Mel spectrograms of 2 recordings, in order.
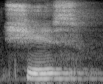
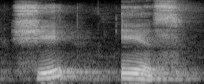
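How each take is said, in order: First: One joined word, without the vowel of is. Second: Two separate words, with the vowel of is. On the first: "Já na forma contraída, ... Você vai ter os dois juntos" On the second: "Você vai falar os dois"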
